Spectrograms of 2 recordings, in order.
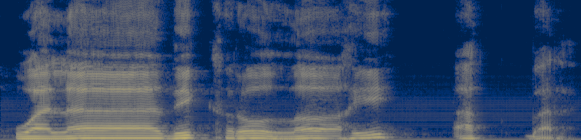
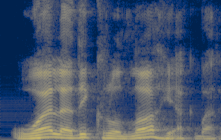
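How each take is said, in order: First: The vowel in wala is drawn out long. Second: The vowel in wala is said short. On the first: The remembrance of God is not the greatest. The speaker calls it wrong. "jangan dibaca" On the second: The remembrance of God is the greatest. The speaker calls it right. "Enggak dibaca panjang"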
